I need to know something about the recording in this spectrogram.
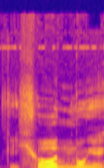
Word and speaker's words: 현몽: 나타난 가이다 현몽 근데 우리 할머니는 옛날에 한문을 잘 모르셔서 선이라고 나한테 가르쳐주어 선했다 근데 알고 보니까 발음은 잘못된 거더라고 내은 거고 현몽이에요 현몽 꿈에 나타난 카피에 그런데 언제 가피를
